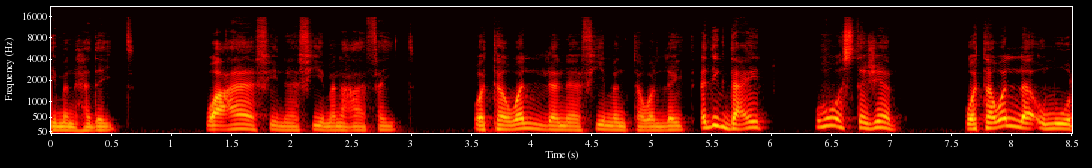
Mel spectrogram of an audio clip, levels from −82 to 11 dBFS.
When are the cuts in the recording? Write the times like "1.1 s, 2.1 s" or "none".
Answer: none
